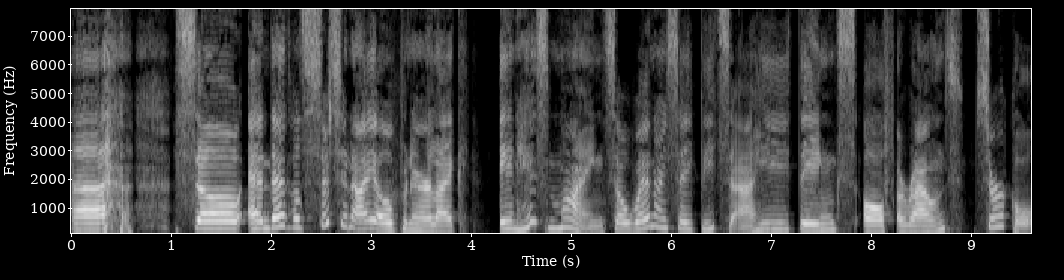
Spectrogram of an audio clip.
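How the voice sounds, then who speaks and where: Very slowly, a woman speaks in a high voice with a Dutch accent and lively intonation. The sound is dry and close with no echo, on a very clean recording with a silent background. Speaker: communications consultant. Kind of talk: interview conversation.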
